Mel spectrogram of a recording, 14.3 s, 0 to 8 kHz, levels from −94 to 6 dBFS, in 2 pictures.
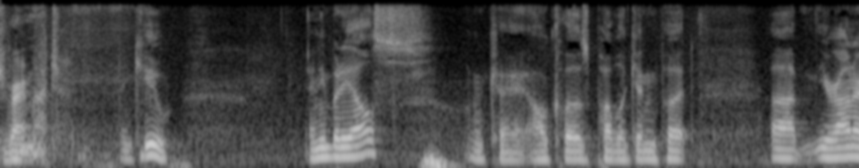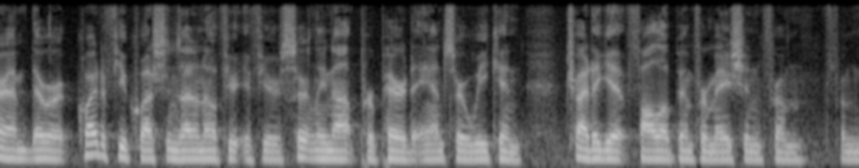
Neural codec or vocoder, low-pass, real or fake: none; 7.2 kHz; real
